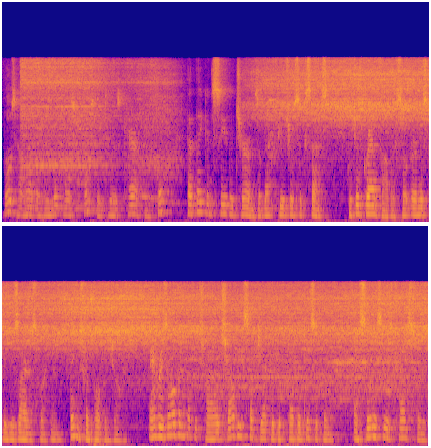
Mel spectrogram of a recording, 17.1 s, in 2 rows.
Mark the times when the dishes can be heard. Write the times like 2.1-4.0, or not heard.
not heard.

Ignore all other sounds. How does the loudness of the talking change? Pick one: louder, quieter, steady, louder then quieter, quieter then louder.
louder.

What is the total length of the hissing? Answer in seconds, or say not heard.
12 s.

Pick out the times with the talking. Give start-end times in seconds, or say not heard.
0.0-17.0.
